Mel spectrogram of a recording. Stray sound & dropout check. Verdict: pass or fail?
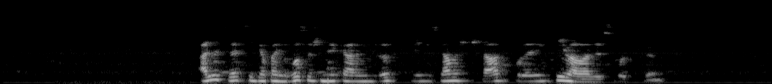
pass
